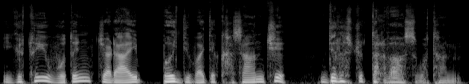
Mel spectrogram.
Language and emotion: Kashmiri, fearful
